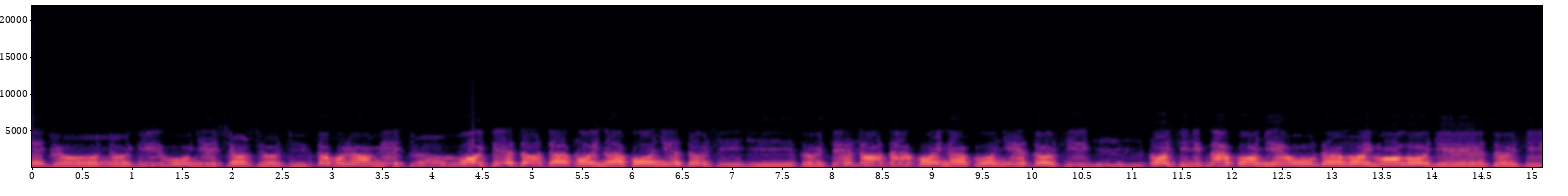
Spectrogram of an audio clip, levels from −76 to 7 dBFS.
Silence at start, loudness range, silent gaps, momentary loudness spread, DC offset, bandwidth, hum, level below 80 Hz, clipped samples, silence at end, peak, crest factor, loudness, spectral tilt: 0 s; 4 LU; none; 11 LU; under 0.1%; 7 kHz; 50 Hz at -50 dBFS; -56 dBFS; under 0.1%; 0 s; 0 dBFS; 18 dB; -18 LUFS; -6.5 dB/octave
